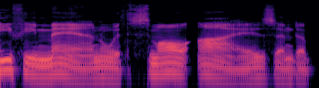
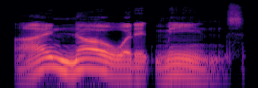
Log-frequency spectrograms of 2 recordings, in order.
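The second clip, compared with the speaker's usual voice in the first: slower, louder, a touch of irritation; irritated retort; 3 semitones higher, 5 dB louder than usual. Acted. Dionysus mildly irritated, answering the maenads' teasing. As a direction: lean on it, mildly annoyed. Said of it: "Dionysus glared".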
